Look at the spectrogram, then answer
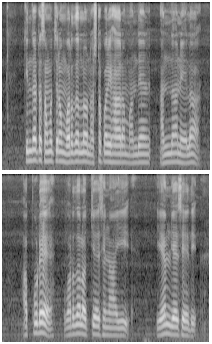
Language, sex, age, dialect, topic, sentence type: Telugu, male, 18-24, Southern, banking, statement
